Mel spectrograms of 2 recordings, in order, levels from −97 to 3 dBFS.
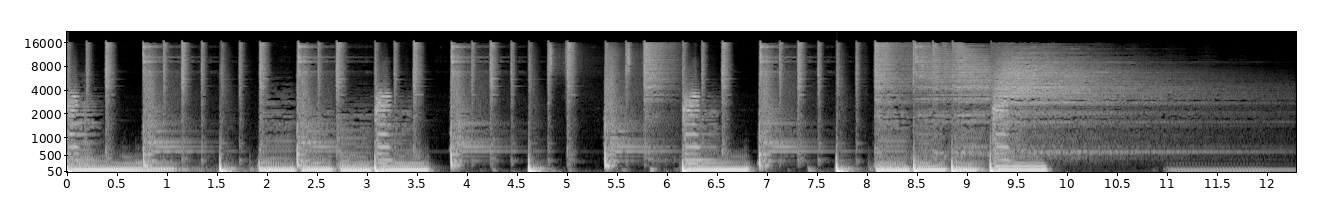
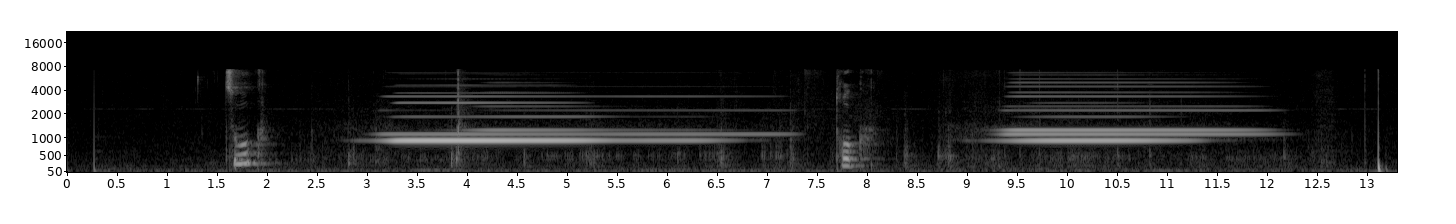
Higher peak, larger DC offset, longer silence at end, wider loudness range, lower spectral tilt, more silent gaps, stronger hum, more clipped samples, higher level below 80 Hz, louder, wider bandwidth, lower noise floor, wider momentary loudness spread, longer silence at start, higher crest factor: first, 0 dBFS vs -26 dBFS; neither; first, 0.4 s vs 0.15 s; second, 3 LU vs 16 LU; about the same, -4.5 dB/octave vs -4 dB/octave; neither; neither; neither; first, -20 dBFS vs -70 dBFS; first, -16 LUFS vs -37 LUFS; first, 17 kHz vs 7.6 kHz; second, -39 dBFS vs -75 dBFS; second, 12 LU vs 23 LU; second, 0 s vs 1.6 s; about the same, 16 dB vs 14 dB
